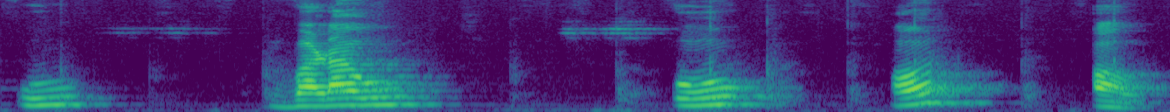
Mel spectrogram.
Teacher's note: जिसके उच्चारण में हमारे ओठों की आकृति गोल हो जाए या वृत्त जैसा हो जाए वे स्वर वृत्ताकार स्वर कहलाएंगे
